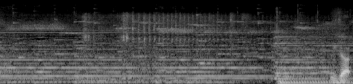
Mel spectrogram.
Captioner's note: crowd cheers; movie projector sound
